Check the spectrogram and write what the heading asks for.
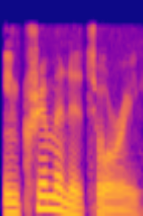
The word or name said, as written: incriminatory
